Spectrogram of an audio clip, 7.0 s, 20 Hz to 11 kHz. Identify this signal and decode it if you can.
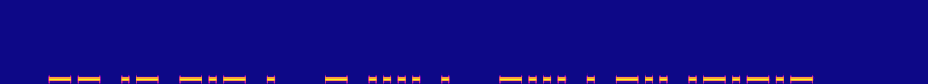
Morse code, heard as a keyed tone, about 21 wpm, 690 Hz. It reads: MAKE THE BED.
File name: practice / 22wpm / Easy Sentences with Hints - 22wpm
